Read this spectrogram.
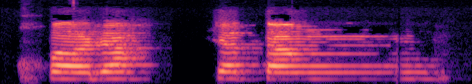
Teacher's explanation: फिर समा पर प और र के बाद विसर्ग है तो विसर्ग का साउंड पर के जैसे आ पर पूरा ह साउंड नहीं आधा पर शतम शतम ओके जी पर शतम पर शतम नॉट परह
